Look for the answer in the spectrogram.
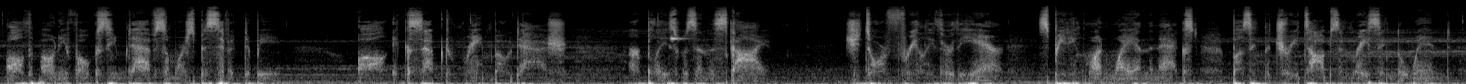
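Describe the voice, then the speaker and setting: A woman's voice: a little slow, pushed and bright. A woman reading a story aloud in an ASMR style. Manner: casually swears at own slips. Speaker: reader.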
